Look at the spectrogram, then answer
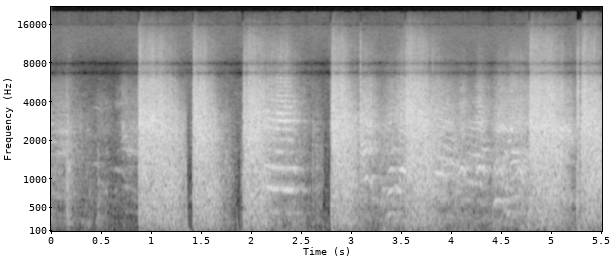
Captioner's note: loud gunshots and shouting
